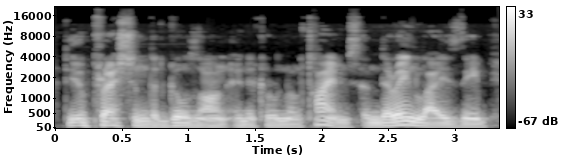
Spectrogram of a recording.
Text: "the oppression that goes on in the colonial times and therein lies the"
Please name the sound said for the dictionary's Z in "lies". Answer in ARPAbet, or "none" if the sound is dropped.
Z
